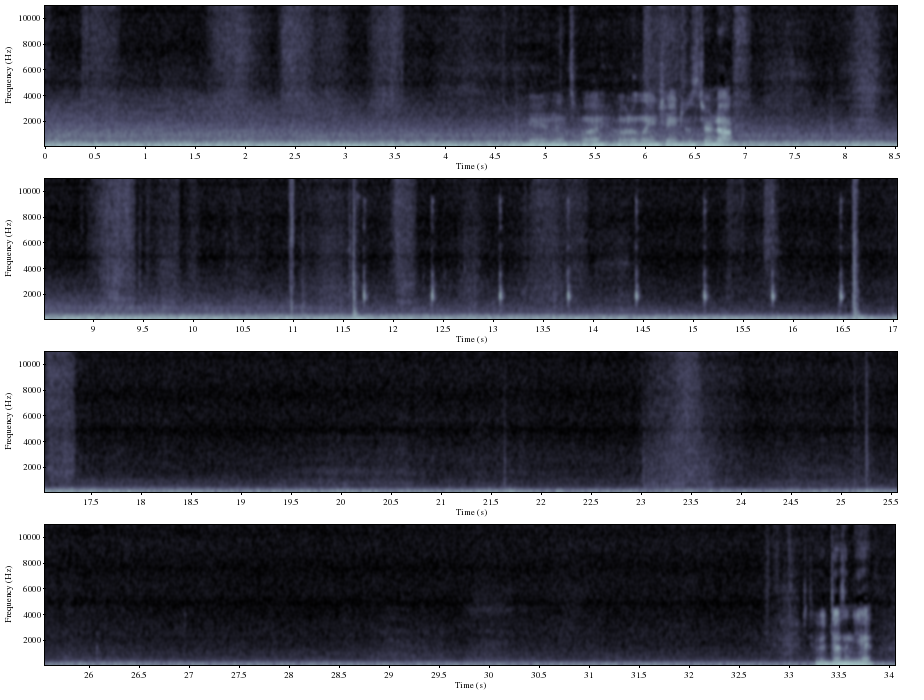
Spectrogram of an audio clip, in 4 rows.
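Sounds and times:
tyre and road rumble in car: 0.0 - 34.0.

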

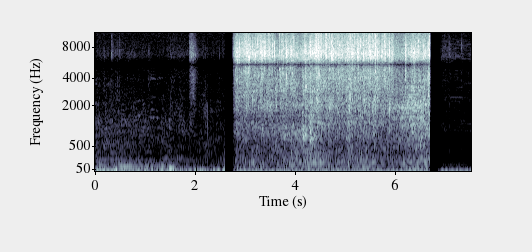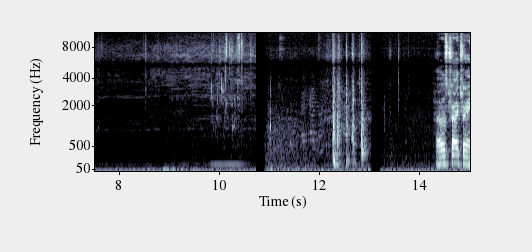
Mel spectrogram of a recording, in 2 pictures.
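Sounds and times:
bathtub faucet running: 2.8 - 6.8, 9.8 - 10.6.

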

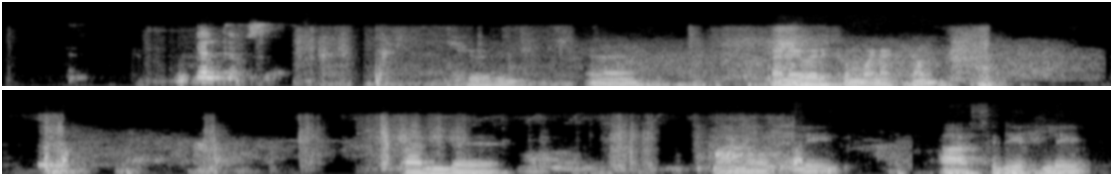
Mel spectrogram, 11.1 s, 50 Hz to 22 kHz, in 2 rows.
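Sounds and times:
man talking over video call: 2.3 - 4.9, 7.6 - 8.1, 9.1 - 11.0.

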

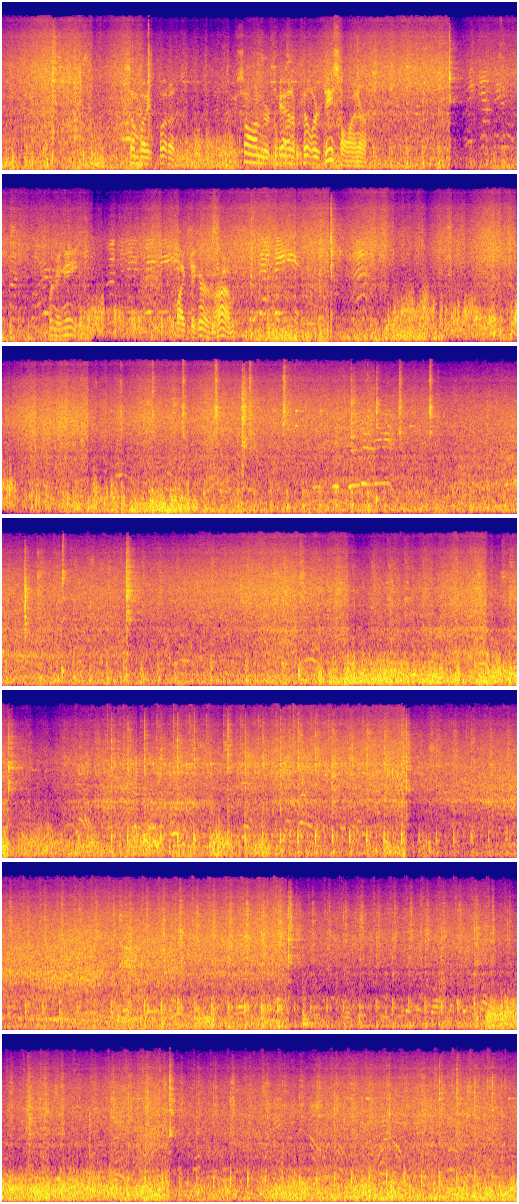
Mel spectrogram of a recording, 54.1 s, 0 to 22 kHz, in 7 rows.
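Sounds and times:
wind buffeting microphone: 0.0 - 44.3, 45.0 - 54.0
people talking: 1.8 - 5.6, 6.2 - 21.6, 22.2 - 26.6, 27.4 - 54.0.

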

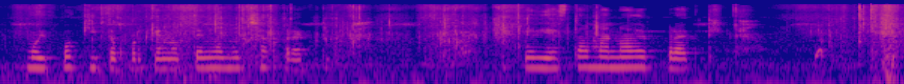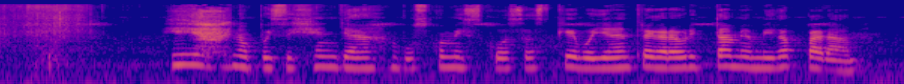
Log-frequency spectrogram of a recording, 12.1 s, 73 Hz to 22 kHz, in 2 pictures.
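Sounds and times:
plastic bag rustling: 0.5 - 4.2, 5.3 - 6.8.

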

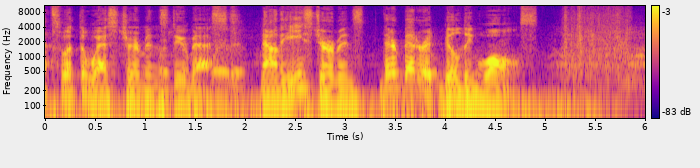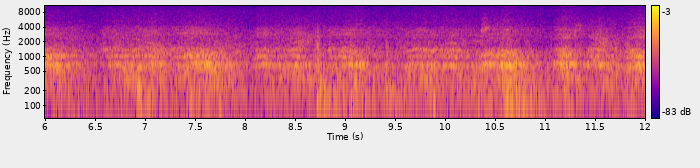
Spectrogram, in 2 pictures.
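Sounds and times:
crowd chanting and cheering: 5.0 - 12.0.

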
